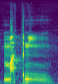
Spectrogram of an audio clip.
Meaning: matte
- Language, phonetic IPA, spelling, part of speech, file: Czech, [ˈmatniː], matný, adjective, Cs-matný.ogg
